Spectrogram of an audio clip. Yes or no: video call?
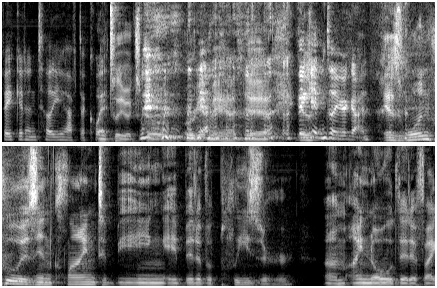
no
